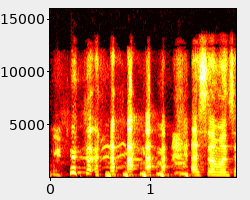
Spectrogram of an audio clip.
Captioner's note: both laughing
